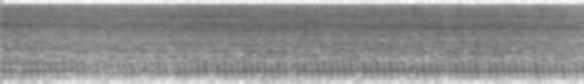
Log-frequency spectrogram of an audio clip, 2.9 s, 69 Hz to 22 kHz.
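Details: Craftsman 27-inch snowblower with previously dead Briggs & Stratton 8hp OHV engine, running on used oil to flush milky, water-contaminated oil: single-cylinder buzzing at steady high speed with an even note, healthy and smooth; normal running.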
